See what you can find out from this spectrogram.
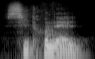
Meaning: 1. lemongrass 2. citronella 3. southernwood
- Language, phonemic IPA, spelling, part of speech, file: French, /si.tʁɔ.nɛl/, citronnelle, noun, Fr-citronnelle.ogg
